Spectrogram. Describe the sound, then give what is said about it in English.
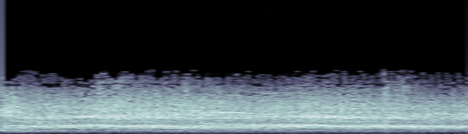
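A large crowd of Merchant Marine seamen cheering together in a sustained, loud roar of voices that holds steady for a few seconds without any clear words. “And here's a cheer from the men of the Merchant Marine.”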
